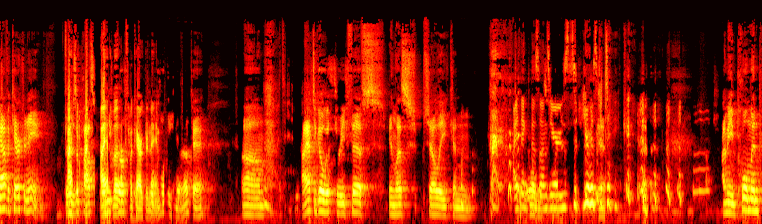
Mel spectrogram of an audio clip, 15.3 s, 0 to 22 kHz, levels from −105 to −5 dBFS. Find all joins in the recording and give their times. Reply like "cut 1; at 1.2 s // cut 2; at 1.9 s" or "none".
none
